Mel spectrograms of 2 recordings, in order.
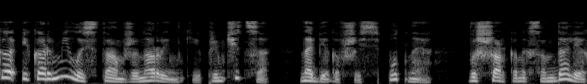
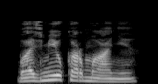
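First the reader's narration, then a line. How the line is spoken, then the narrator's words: Stern. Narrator (Russian): строго скажет дядя Сёма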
